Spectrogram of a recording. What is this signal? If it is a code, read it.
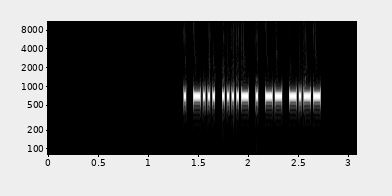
Morse code, heard as a keyed tone, about 47 wpm, 700 Hz. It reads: EB4EMY
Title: DXCC-100 Call Signs - 6 Characters - 50wpm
